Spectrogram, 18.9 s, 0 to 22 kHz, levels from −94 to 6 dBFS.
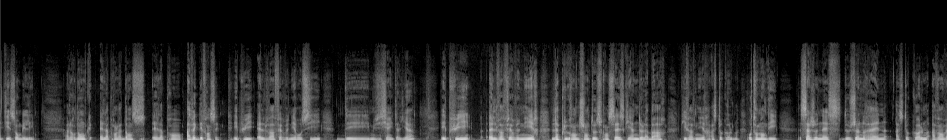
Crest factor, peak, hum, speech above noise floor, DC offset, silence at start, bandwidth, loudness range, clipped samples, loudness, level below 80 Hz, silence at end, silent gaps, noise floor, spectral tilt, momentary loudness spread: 22 dB; -2 dBFS; none; 31 dB; under 0.1%; 0 s; 14.5 kHz; 5 LU; under 0.1%; -24 LUFS; -52 dBFS; 0 s; none; -54 dBFS; -6 dB/octave; 10 LU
